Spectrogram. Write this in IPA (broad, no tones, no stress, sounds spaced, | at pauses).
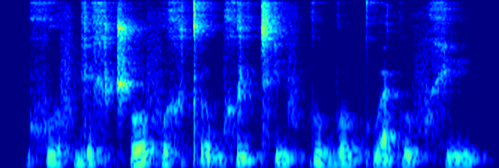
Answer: xʷ ɤ f ɡ e x t͡ʃʼ o f ʊ x tʼ ɤ b x ʊ lʲ t͡sʼ i f k u b o kʷʼ a k u f x i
